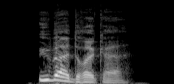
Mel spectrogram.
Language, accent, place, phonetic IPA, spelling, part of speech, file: German, Germany, Berlin, [ˈyːbɐˌdʁʏkə], Überdrücke, noun, De-Überdrücke.ogg
- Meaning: plural of Überdruck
